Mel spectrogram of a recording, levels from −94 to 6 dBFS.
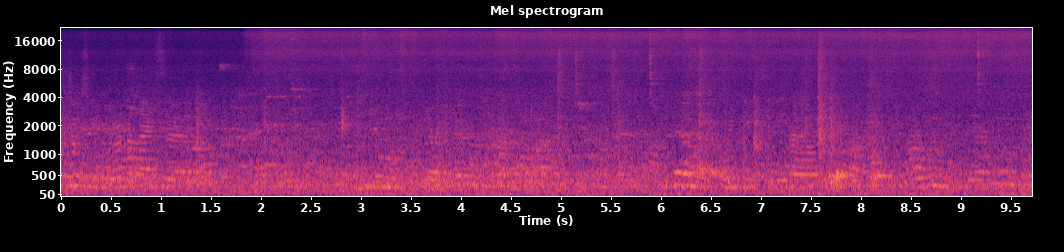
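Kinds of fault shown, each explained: Nothing technical gets in the way here; these sounds come through just as they should, with no glitches or dropouts to point to.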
